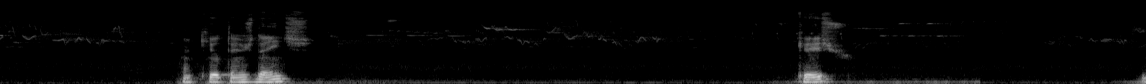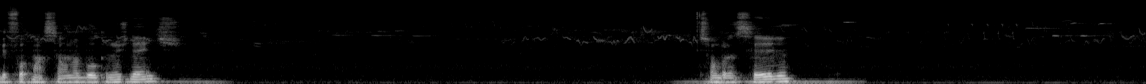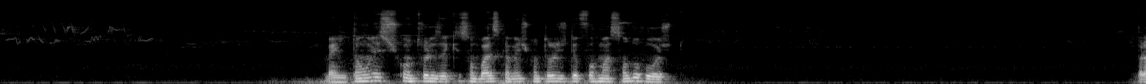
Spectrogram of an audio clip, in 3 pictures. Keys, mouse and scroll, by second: 2.0-3.6 right drag, 2.9 g, 3.6 click, 5.5-7.2 drag, 6.3 g, 9.6-11.3 right drag, 10.3 g, 13.0-14.7 right drag, 13.7 g, 17.3 middle click, 17.3-19.0 drag, 18.0 g, 21.3-22.6 drag, 22.6-23.5 right drag, 22.6 g.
